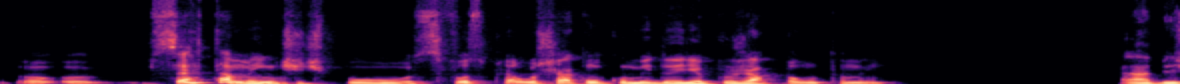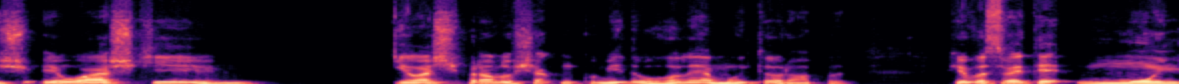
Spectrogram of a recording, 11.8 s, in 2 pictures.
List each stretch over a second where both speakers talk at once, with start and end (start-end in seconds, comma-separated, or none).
none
